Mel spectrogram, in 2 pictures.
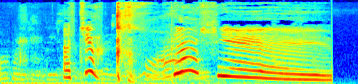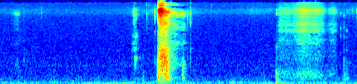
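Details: Baby babbling and a drawn-out cry-like sound, then after a silence one small, sharp infant sneeze; ordinary baby sneeze.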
